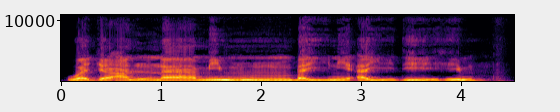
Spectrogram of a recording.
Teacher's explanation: Jadi nun matinya berubah menjadi mim. Itu yang dimaksud dengan iqlab.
